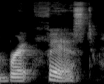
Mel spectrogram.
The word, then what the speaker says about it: breakfast: word it's breakfast now we kind of slur that together sometimes and it sounds like breakfast or breakfast but it's actually breakfast breakfast so let's pound it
